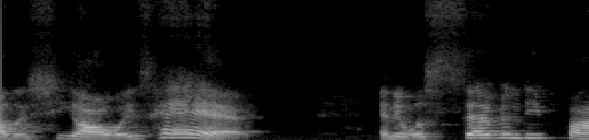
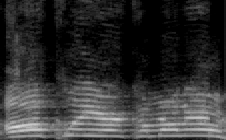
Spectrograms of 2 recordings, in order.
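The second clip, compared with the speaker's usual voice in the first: high, loud call; loud all clear; 10 dB louder than usual. Retold or imitated. Calling Gail into the empty bathroom, high and loud. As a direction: sing out that the coast is clear.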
